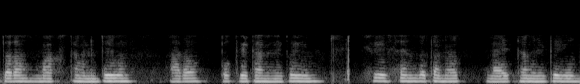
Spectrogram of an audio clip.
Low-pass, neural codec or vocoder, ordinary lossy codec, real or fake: 7.2 kHz; codec, 16 kHz, 2 kbps, FreqCodec, smaller model; AAC, 16 kbps; fake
